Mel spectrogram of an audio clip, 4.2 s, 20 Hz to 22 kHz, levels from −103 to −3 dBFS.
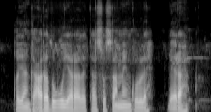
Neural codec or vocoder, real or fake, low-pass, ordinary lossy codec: none; real; none; none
